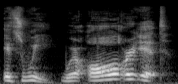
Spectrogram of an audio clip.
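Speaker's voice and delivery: ordinary talk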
